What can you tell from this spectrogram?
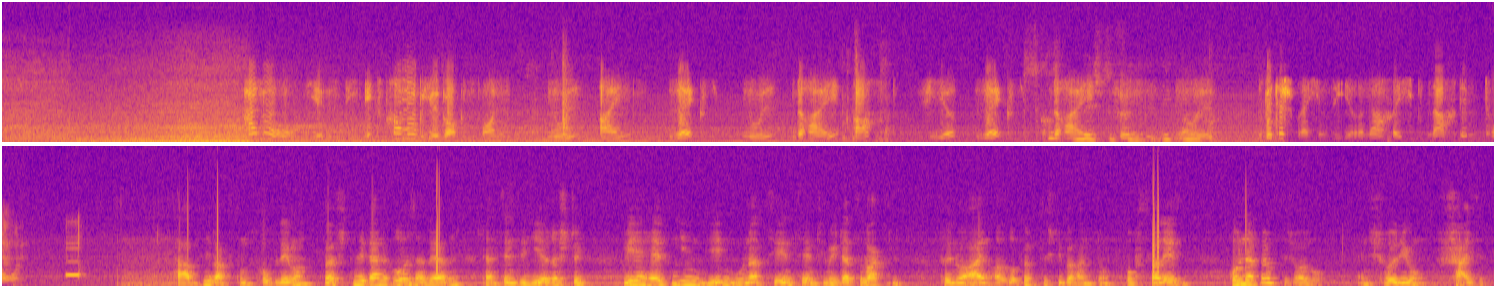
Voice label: Mailbox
